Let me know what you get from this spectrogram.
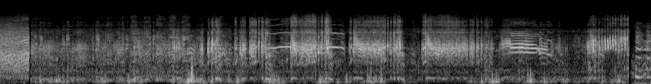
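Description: African penguins calling: a run of short honking calls, then longer wavering brays.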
